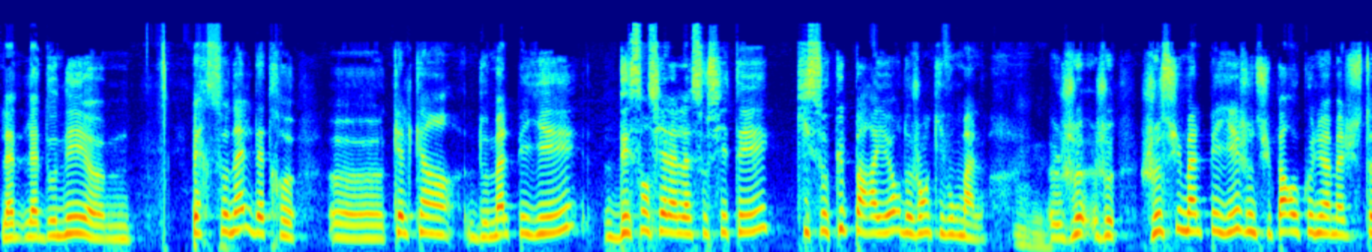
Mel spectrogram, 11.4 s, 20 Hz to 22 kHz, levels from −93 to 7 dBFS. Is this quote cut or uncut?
cut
